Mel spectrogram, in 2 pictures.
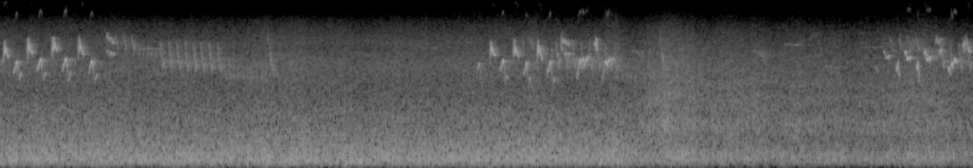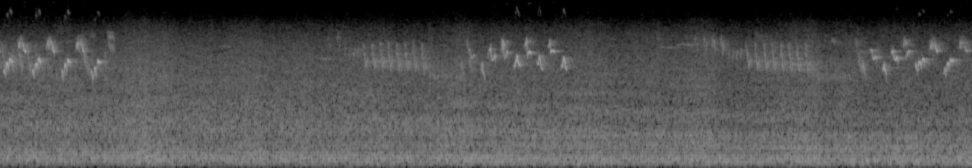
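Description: A songbird singing a short phrase of rapid high notes, repeated five times about every six to seven seconds, over steady outdoor background noise.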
